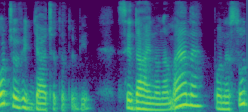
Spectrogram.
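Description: A speaker reads aloud in a natural voice, and the background is quiet.

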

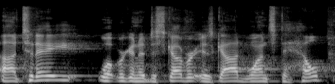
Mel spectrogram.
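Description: A man talks with ordinary pitch variation at a moderate pace, the background quiet. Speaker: pastor. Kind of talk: sermon. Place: church. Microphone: headset.

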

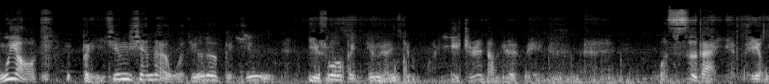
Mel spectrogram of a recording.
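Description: With a Beijing accent, the speaker talks in big swings of loudness and long, frequent pauses, in a dry sound with no echo over loud background noise. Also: man, high pitch for a man, fairly slow pace. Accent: Beijing Mandarin. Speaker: video channel host. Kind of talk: casual monologue about Beijing history. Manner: rambling, halting, repetitive. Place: garden. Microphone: phone near.

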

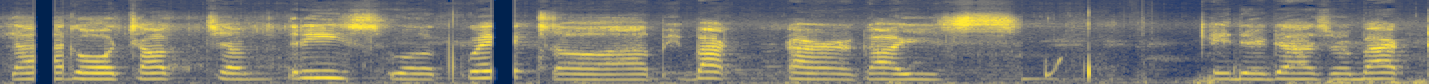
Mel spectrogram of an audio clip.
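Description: A woman with a high pitch speaks in a flat monotone at a very slow pace amid noticeable background noise. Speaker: gaming youtuber. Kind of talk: let's play commentary.

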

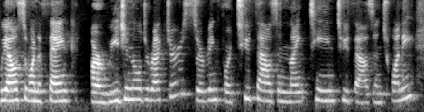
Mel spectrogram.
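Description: Pitch variation stays ordinary. The speaker is a woman. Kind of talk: meeting presentation. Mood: grateful, warm. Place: home room. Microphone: webcam.

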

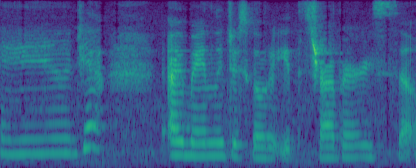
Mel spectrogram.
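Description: A woman's somewhat breathy voice comes through over light background noise. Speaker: vlogger. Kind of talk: casual vlog chat. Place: home room. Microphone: phone near.

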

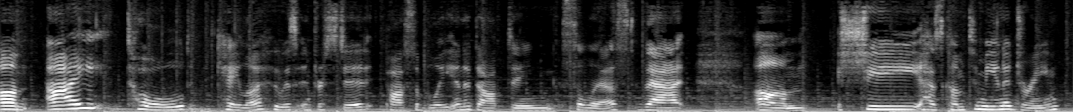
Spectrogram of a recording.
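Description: A woman talks at a very slow pace. Clear music plays in the background. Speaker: doll channel host. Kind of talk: casual vlog chat. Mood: warm, playful. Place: home room. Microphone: phone near.

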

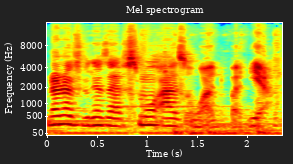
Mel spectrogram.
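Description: A woman talks over clear music in the background. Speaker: beauty vlogger. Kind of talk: casual vlog chat. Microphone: phone near.

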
